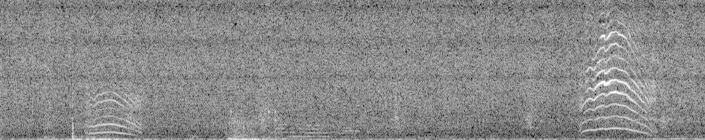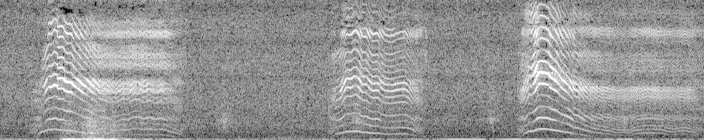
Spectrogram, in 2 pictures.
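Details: Three-day-old kitten giving thin, high arched mews, about five of them spaced irregularly over ten seconds, each rising then falling, the later ones brighter and more strained, over a low steady rumble.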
